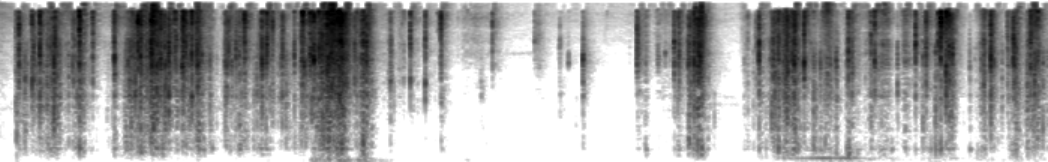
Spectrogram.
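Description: A sealed cardboard blind box holding a vinyl figure, The Vigilance, is shaken in a shake test. Dense, bright rattling and crinkling bursts come in quick clusters, broken by a short near-silent pause, then more shaking.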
